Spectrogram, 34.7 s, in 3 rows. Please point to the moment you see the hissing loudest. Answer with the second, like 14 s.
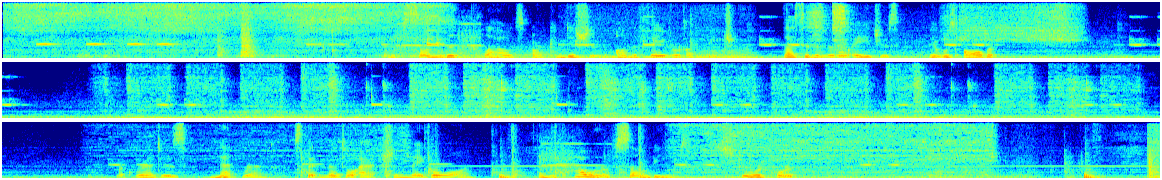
34 s.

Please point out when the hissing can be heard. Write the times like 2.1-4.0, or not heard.
0.0-4.5, 8.0-10.8, 12.4-34.6.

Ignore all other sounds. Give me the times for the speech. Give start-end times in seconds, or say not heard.
3.4-9.9, 24.3-27.9, 28.5-31.1.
